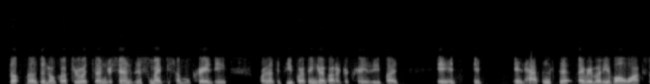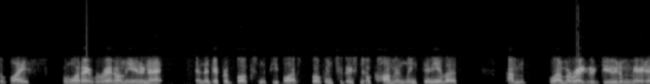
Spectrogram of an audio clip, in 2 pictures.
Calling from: California, United States; I'm calling from Northern California.

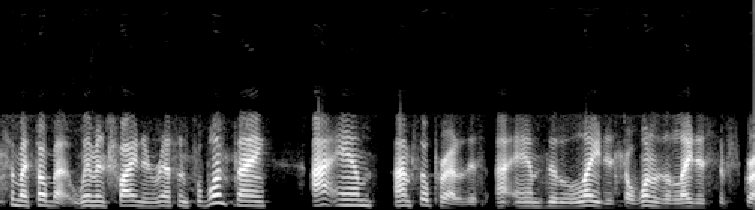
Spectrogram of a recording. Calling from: Virginia, United States; from Virginia.

